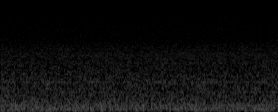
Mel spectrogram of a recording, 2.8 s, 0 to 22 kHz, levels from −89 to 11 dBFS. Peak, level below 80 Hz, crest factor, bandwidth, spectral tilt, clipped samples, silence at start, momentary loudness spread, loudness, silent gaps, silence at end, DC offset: -46 dBFS; -74 dBFS; 16 dB; 17 kHz; -4 dB/octave; under 0.1%; 0 s; 1 LU; -62 LUFS; none; 0 s; under 0.1%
